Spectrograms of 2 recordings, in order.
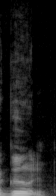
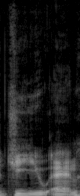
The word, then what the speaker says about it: Gun: a companion of Avatar goon that's a g-u-n so Avatar gun but it's pronounced goon and skilled poet and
